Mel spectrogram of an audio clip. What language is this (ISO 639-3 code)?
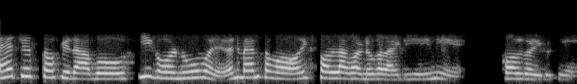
nep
